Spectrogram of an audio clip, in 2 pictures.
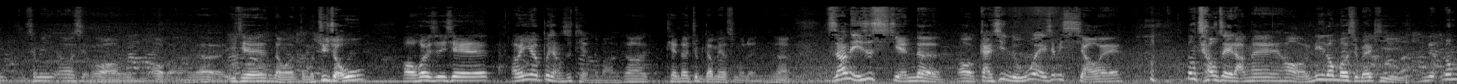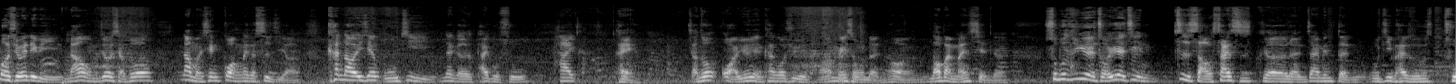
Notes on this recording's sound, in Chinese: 錄音地點：牽咖啡 Chen Coffee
